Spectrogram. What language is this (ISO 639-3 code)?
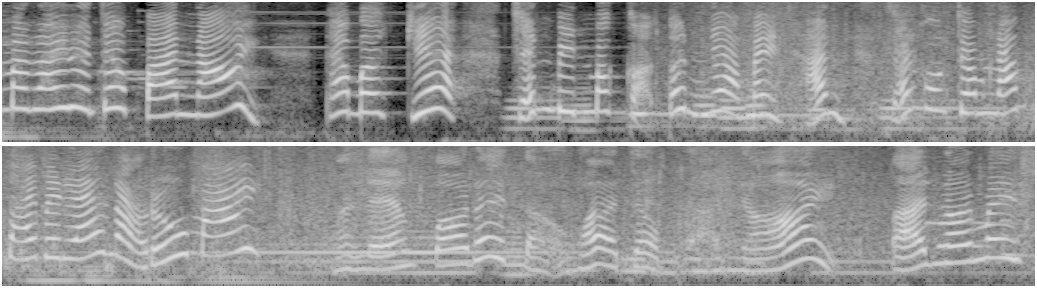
tha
